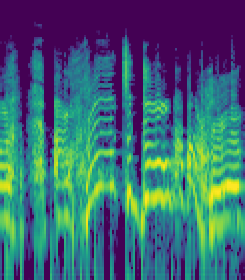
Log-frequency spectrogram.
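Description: A sung vocal line run through an overdrive whose drive is modulated quickly in a repeating rhythm, so the distortion pulses. The distorted band is being dragged down into the lows and low mids, which makes the vocal sound looser and less punchy than when only the mid-range is distorted.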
